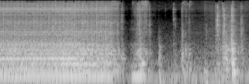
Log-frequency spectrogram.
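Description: A sewing machine runs a zigzag stitch through garment fabric in a steady, loud, close whir for about two seconds, then stops and gives way to handling rustles and small clicks.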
